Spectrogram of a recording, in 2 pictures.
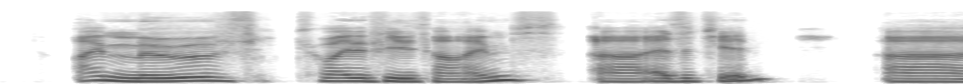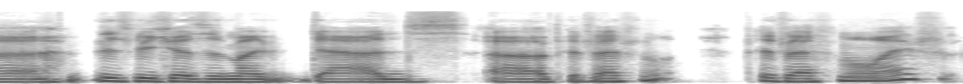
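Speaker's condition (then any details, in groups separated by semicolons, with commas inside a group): Congenital muscular dystrophy; uses ventilator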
